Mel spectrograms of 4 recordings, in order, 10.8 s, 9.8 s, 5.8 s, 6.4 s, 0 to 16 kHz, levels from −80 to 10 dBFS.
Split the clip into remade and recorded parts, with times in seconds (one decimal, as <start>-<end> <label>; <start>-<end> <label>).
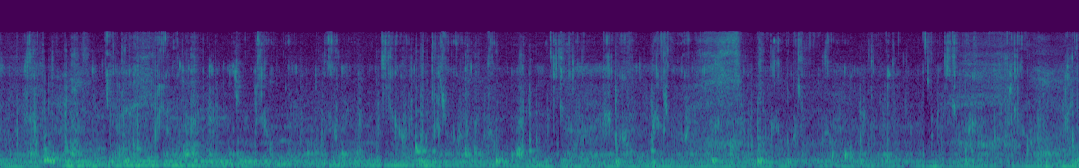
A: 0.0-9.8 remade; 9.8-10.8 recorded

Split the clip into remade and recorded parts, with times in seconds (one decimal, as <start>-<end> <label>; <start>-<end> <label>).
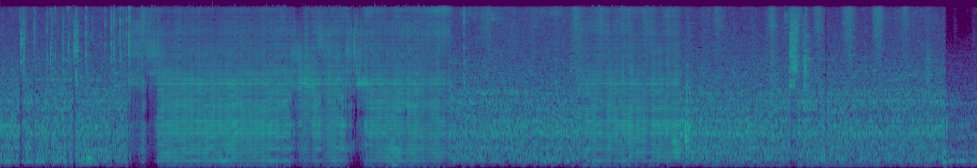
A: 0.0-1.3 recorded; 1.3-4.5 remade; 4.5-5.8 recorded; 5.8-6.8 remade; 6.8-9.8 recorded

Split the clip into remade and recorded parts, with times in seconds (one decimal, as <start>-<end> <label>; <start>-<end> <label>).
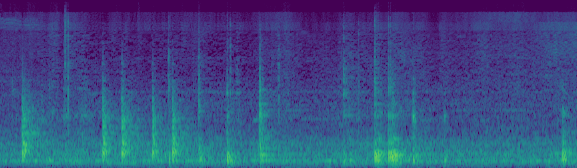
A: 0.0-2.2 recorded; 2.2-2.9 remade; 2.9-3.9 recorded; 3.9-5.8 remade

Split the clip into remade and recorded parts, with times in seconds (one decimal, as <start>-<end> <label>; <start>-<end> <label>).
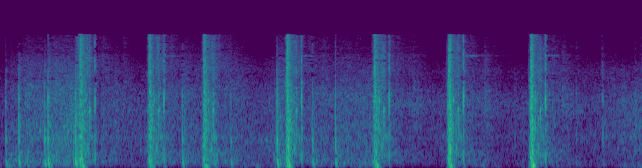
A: 0.0-2.5 remade; 2.5-3.1 recorded; 3.1-4.1 remade; 4.1-5.6 recorded; 5.6-6.4 remade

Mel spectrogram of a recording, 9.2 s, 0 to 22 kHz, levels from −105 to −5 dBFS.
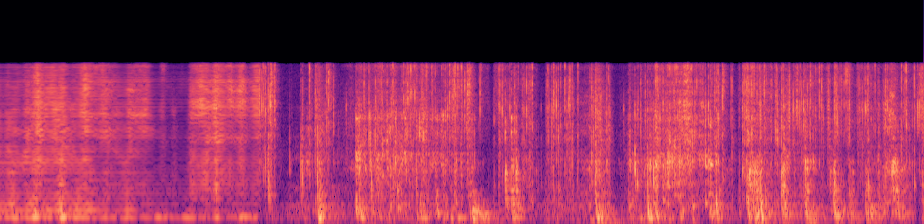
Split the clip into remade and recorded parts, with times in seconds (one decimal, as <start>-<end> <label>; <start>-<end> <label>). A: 0.0-2.6 remade; 2.6-9.2 recorded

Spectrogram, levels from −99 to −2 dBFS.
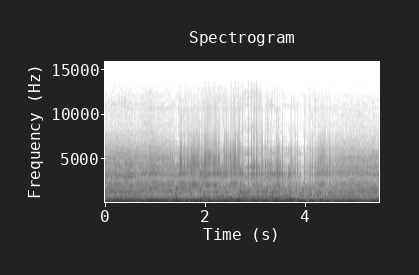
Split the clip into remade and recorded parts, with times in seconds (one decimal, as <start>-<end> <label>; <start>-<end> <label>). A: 0.0-1.4 recorded; 1.4-4.6 remade; 4.6-5.5 recorded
